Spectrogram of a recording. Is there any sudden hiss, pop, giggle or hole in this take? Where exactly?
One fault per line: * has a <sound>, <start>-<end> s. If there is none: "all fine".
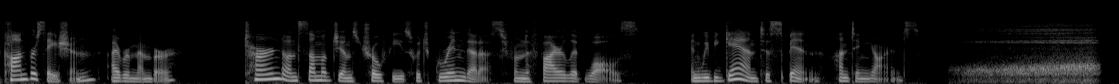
* has a breath, 9.5-11.0 s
